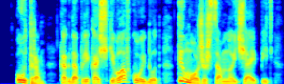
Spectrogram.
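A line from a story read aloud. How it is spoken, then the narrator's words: Plain. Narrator (Russian): сказал он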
